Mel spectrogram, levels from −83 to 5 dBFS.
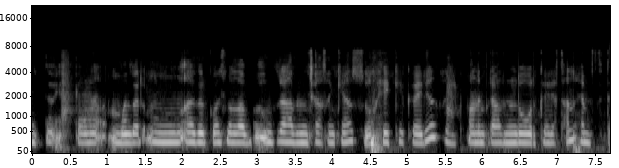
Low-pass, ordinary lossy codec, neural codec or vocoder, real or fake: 7.2 kHz; Opus, 64 kbps; codec, 16 kHz, 4 kbps, X-Codec, HuBERT features, trained on LibriSpeech; fake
